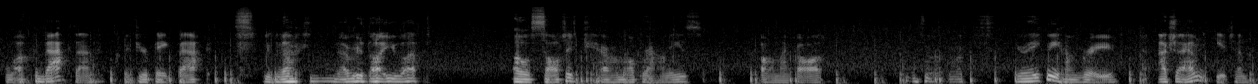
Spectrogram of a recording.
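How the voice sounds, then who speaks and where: This time the rambling young streamer sounds lowish, keeping a measured pace but pausing often, his voice still neutral leaning feminine with a light lilt. Chatting casually during gameplay, he keeps restarting and filling gaps with filler words, over poor audio with a little hiss or hum.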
